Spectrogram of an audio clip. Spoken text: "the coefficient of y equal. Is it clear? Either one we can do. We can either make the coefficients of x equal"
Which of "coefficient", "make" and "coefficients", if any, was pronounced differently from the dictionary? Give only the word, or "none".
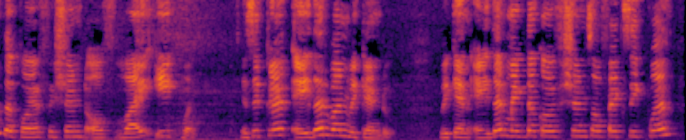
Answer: none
